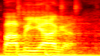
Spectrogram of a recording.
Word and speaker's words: Baba Yaga: How do you pronounce that again, Chris? Baba Yaga.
